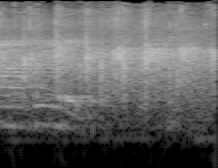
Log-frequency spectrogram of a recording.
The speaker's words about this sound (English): And I want to commend everybody else who stood up and got in the line. Can we clap it up for them? Yeah. All right, clap it up.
